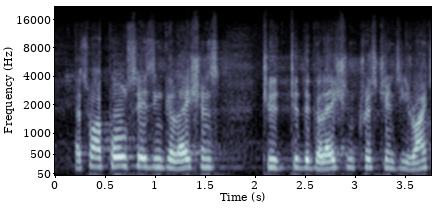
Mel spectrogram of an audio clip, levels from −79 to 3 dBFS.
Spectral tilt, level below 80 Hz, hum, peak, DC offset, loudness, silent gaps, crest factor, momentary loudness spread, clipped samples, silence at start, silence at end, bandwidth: -4 dB/octave; -56 dBFS; none; -2 dBFS; under 0.1%; -16 LUFS; none; 12 dB; 9 LU; under 0.1%; 0.2 s; 0 s; 16.5 kHz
